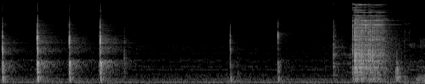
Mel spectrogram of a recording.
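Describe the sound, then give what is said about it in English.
A fork pokes holes in a pie crust base in a dish for a ruby red grapefruit pie, making several sharp, irregular clicks, a quick cluster early then sparser taps, with a brief rougher scrape near the end. “We will need a fork now to poke some holes in the bottom of the base. That just helps it not to puff up too much in the oven.”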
